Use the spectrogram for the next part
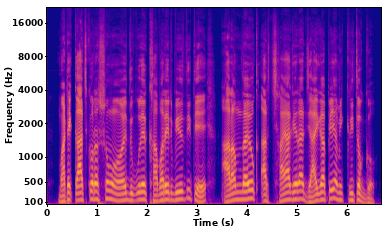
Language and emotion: Bengali, happy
